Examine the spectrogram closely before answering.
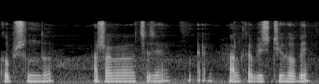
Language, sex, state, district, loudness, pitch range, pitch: Bengali, male, Tripura, West Tripura, -21 LUFS, 135-155 Hz, 140 Hz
